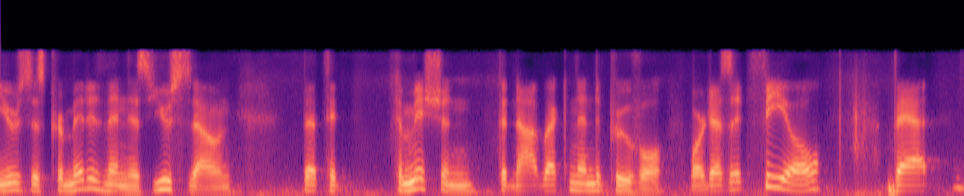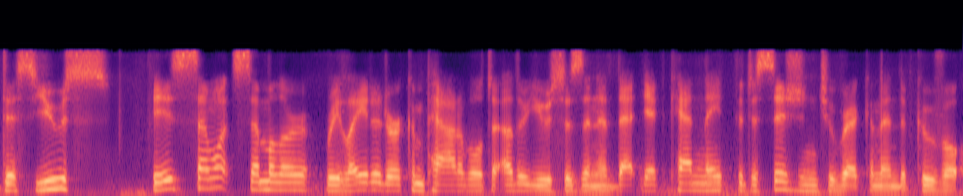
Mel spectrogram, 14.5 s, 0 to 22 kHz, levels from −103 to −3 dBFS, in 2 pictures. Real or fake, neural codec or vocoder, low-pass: fake; codec, 24 kHz, 0.9 kbps, WavTokenizer, large speech release; 7.2 kHz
